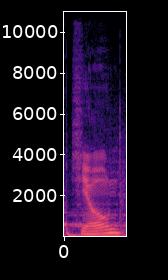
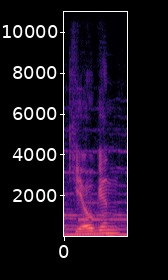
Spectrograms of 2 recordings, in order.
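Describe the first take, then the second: First: The name is said without a G sound. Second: The name is said with a G sound. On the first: The traditional Gaelic way to say the name. "Keown is what he said" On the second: The way the name's owner says it himself. "except he pronounces the G, so Keoghan"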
